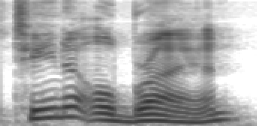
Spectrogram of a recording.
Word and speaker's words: O'Brien: But my guest is Tina O'Brien. Is that pronounced correctly?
